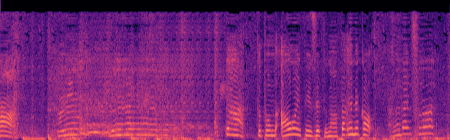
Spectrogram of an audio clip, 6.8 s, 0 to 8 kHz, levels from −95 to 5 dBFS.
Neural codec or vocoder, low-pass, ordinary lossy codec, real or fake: codec, 16 kHz, 1.1 kbps, Voila-Tokenizer; none; none; fake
